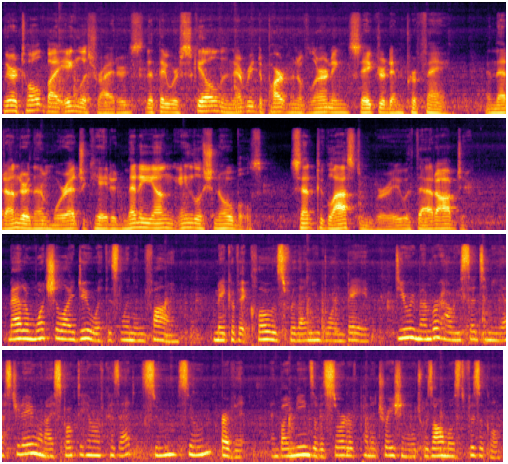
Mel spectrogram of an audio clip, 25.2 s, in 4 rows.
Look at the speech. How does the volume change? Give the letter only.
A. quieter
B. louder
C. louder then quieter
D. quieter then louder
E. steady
E.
